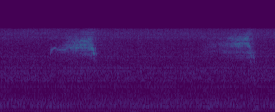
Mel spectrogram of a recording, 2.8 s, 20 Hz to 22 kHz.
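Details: Barn owl at night on 1 July 2015, recorded by a nest camera as the owls fly off into the night: two harsh, hissing screeches, each under half a second, about one and a half seconds apart, over steady background hum.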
